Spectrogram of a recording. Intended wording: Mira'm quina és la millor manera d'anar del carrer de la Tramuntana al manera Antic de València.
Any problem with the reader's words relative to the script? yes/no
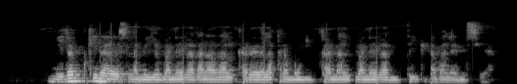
no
